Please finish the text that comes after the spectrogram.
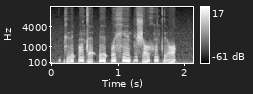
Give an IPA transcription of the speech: kʲ ṵ ɪ̯ ʔ õ t ɛ̰ ʔ ɪ ʔ ʊ xʲ ɛ̃ pʲ ʊ ʃ ɔ̰ ʊ̯ x ũ t ɾʲ ɔ̰

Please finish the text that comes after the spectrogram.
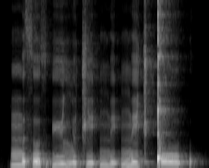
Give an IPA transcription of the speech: mː ə˥ θ oː˧ θ ʔ yː˥ lː ʊ˩ t͡ʃ eː˩ ʔ ŋ͡m e˩ ʔ ŋ͡m eː˥ t͡ʃ ǃ oː˧ ʔ

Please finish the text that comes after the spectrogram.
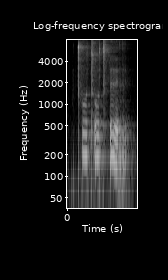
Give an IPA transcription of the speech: t̪ʰ o tʼ o t͡sʼ ɘ r

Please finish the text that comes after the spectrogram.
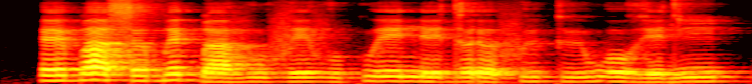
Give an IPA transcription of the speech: ɛ˧ b a˦˨ s ə˧ b ɛ˦ ɡ͡b a˨ v u˨ v e˧ v u˨ kʷ eː˦ n e˧ d ə˧ ɾ ə˨ f ɨ˧ k ɨ˨˦ w o˦˨ ɣ e˧ d ĩ˦

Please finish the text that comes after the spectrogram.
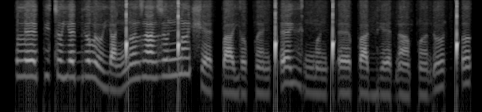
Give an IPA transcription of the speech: l ɛː˥ pʲ ɵ˥ t ɵ˥ j ɛ˥ bʲ ɔ˥ l ɵː˩ j a˩ ŋ͡ǃ ə̃ː˥ z ã˥ z ɵ˥ ŋ͡ǃ ə̃ː˥ ʃ ɛː˩ k͡p a˩ j ə˩ p ɛ̃˩ ǃʼ ɛː˥ vʲ ə˩ ŋ͡m ə̃ː˩ ǃʼ ɛː˩ p a˩ bʲ ɛː˩ ɗ ã˩ p ə̃ː˩ ɗ ɵː˥ ǃʼ ə˥

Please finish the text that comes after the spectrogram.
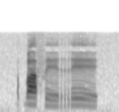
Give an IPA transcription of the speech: ɓ a˦ f eː˨ r eː˦˨

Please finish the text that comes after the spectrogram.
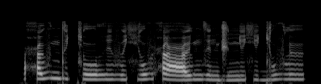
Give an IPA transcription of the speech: ħ ɨ v n d ɨ c o ɦ i v ɪ ç o v ħ i ʕ ɪ l n z i n d͡ʒ ɪ ɲ ɪ ç ɨ ɟ u v l ɨ

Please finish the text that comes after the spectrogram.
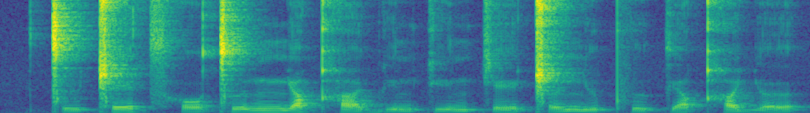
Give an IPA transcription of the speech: ǀ ɨ˩˧ ǁ e˧˥ t͡sʰ ɔ˩˧ ǀ ɯ˧˥ n ɲ e˧˥ qʰ e˨˩ b i˨˩ n k i˨˩ n c e˩˥ ǁ ə˩˥ ɲ ɨ˩˥ pʰ ɯ˨˩ k e˩˥ qʰ ɯ˨˩ ʎ ə˩˧

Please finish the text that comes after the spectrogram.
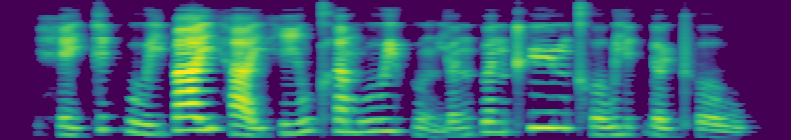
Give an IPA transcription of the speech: h e˨˩ j k ɪ˥ k̚ w uː˨ j p aː˥ j h aː˨˩ j h iː˨˥ w kʰ ɐ˧ m w uː˧ j kʷ ɐ˨˩ ŋ j ɵ˨˧ n p ɵ˧ n kʰ yː˥ m kʰ o˨˧ w j ɪ˨˥ k̚ l ɵ˨ ɥ pʰ o˨˩ w

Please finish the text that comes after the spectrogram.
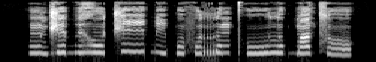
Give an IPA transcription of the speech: ũ˨ d͡ʒ e˦ b ɪ˦ ɣ o˦ t͡ʃ iː˦ ɓ i˨ p ʊ˨ f ʊ˨ r ʊ˦ m pʰ uː˨˦ l ʊ˦ ɡ͡b ã˦ t͡s ʊ˨

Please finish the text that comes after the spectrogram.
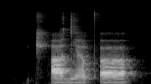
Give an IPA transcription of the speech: t͡ʃʼ a dʲ ã pʼ ʌ

